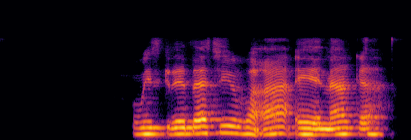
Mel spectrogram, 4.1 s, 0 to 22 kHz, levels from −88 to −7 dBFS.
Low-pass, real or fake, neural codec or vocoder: 7.2 kHz; fake; codec, 16 kHz, 2 kbps, X-Codec, HuBERT features, trained on balanced general audio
